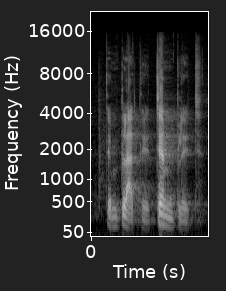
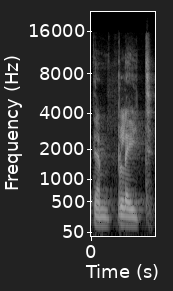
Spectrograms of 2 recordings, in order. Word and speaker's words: template: Template. Algunos le pronuncian template, pero está mal, es template.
